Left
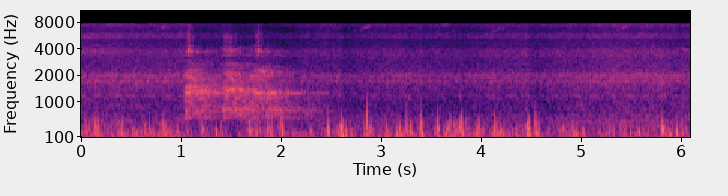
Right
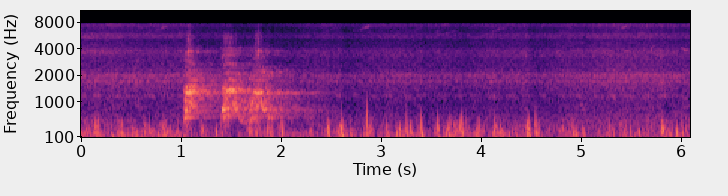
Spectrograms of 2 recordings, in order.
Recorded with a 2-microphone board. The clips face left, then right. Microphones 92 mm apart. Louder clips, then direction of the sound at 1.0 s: Right 11 dB; 65° right (ahead or behind).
